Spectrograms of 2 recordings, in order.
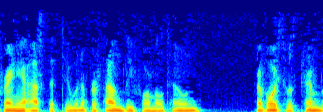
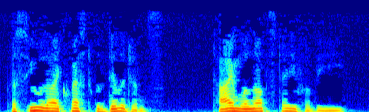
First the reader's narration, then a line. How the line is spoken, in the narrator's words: the ghost of Parasim said, his voice hollow and emotionless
